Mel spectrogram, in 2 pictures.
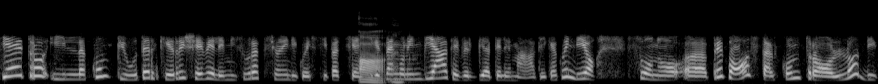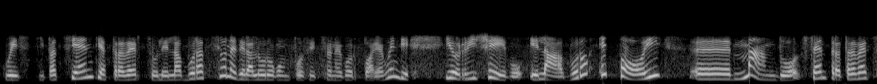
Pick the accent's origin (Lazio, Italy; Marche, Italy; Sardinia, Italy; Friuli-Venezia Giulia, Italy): Lazio, Italy; Rome; Esatto, no, sono di Roma.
